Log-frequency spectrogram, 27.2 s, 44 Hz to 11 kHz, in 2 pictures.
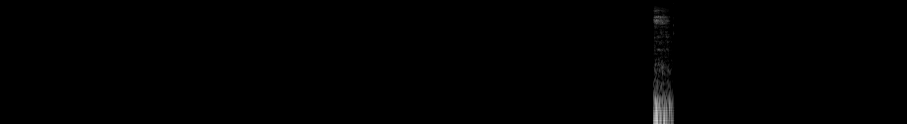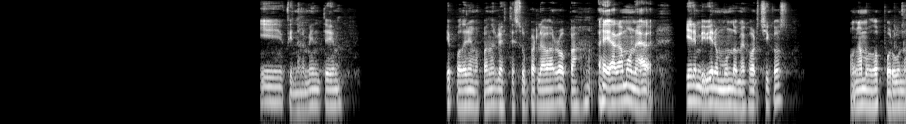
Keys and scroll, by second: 0.4-2.8 typing, 10.0 t, 26.9 t.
